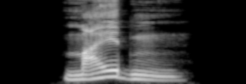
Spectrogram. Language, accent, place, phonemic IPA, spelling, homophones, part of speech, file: German, Germany, Berlin, /ˈmaɪ̯dən/, Maiden, meiden, noun, De-Maiden.ogg
- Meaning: plural of Maid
